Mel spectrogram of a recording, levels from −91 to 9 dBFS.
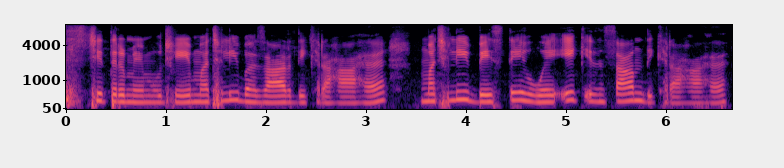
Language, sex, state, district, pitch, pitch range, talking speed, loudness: Hindi, female, Bihar, Kishanganj, 200 Hz, 185-215 Hz, 155 wpm, -27 LUFS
